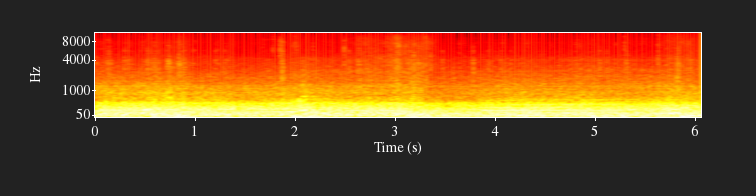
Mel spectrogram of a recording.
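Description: A Porsche's engine running steadily as the car drives along, with low road rumble and an engine note that holds fairly even and shifts slightly in pitch.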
